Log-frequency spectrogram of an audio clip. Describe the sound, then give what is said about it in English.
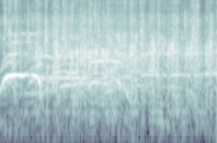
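A modest, steady patter of audience applause given as a vote by round of applause, lukewarm rather than rousing, with a brief high whistle-like tone at the very start and no voices over it. “I think we should do the round of applause system because it works well last time.”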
